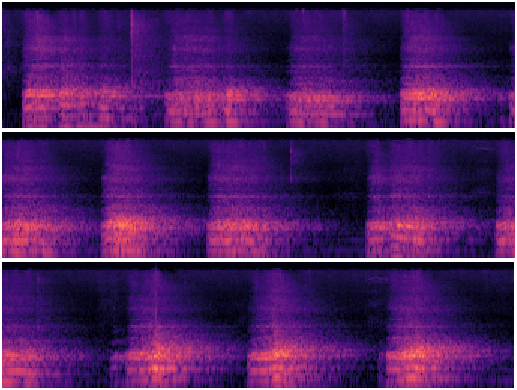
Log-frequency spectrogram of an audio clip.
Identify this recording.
The putipù is a percussion instrument used in Neapolitan folk music and, generally speaking in the folk music of much of southern Italy. (An alternatate name is "caccavella".) The name putipù is onomatopoeia for the "burping" sound the instrument makes when played. The instrument consists of a membrane stretched across a resonating chamber, like a drum. Instead of the membrane being stuck, however, a handle is used to compress air rhythmically within the chamber. The air then spurts audibly out of the not-quite-hermetic seal that fastens the membrane to the clay or metal body of the instrument.
folk, caccavella, bamboo, naples, putip, clay, rubbing, membrane, percussion, ethnic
